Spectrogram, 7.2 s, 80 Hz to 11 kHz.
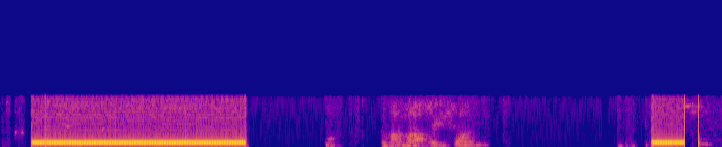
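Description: Ringback tone (North America), 440 + 480 Hz.
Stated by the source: Presidente Prudente - SP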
